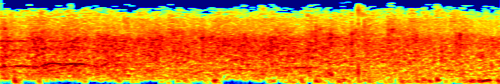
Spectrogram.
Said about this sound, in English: Welcome and thanks so much for coming out to the Powerhouse Arena. How about a round of applause for our event tonight, the launch of You're the Best by the Satellite Sisters.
